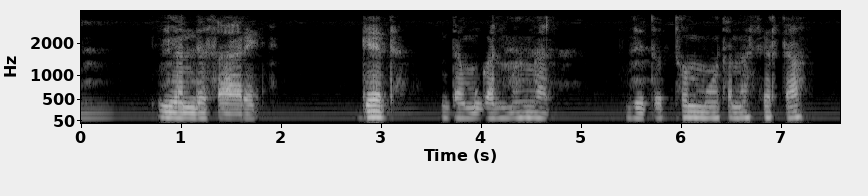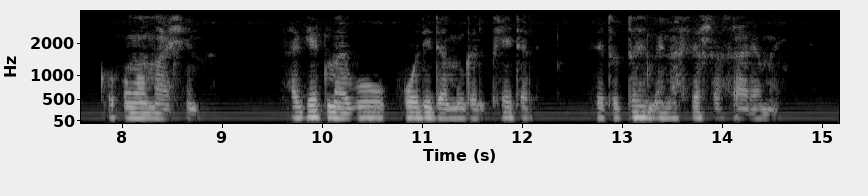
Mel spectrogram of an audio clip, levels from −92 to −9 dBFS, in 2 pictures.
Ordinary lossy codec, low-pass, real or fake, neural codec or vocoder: AAC, 24 kbps; 3.6 kHz; real; none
